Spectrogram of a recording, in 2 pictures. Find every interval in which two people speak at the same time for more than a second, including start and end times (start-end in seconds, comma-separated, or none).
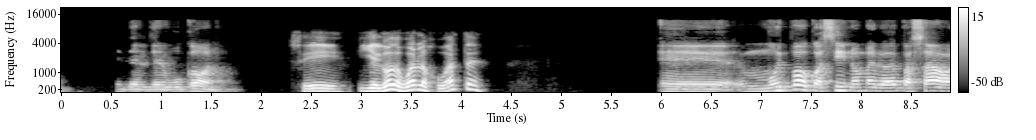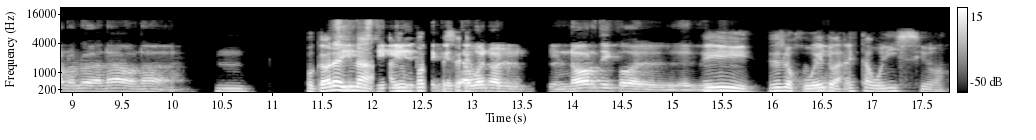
11.6-12.9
